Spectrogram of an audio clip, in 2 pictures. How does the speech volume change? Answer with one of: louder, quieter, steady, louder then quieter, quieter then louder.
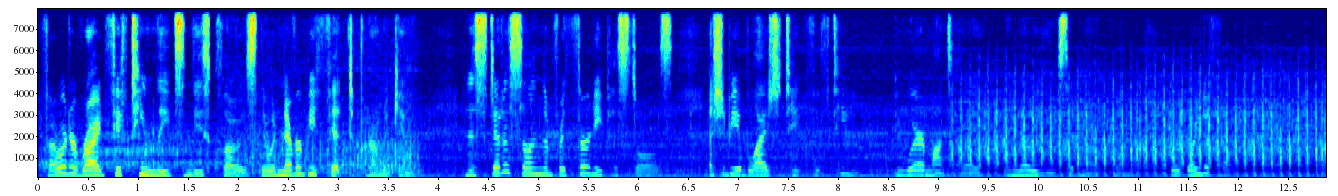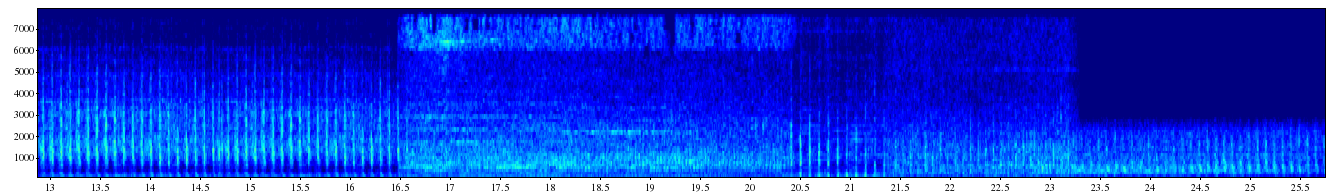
quieter.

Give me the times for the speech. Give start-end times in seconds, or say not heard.
0.0-11.9.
